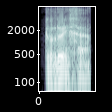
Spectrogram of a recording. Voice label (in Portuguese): "reja", espanhol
